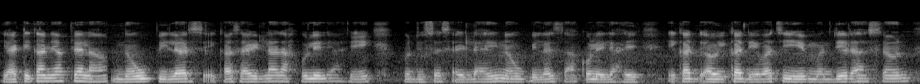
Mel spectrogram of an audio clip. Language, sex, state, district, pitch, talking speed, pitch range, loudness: Marathi, male, Maharashtra, Aurangabad, 130 Hz, 155 wpm, 120-140 Hz, -19 LUFS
